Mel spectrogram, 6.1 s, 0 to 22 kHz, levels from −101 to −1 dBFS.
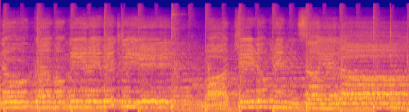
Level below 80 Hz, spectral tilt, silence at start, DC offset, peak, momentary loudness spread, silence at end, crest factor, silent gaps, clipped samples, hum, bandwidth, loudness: -36 dBFS; -5 dB/octave; 0 s; under 0.1%; -2 dBFS; 4 LU; 0 s; 14 dB; none; under 0.1%; none; 19 kHz; -17 LUFS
